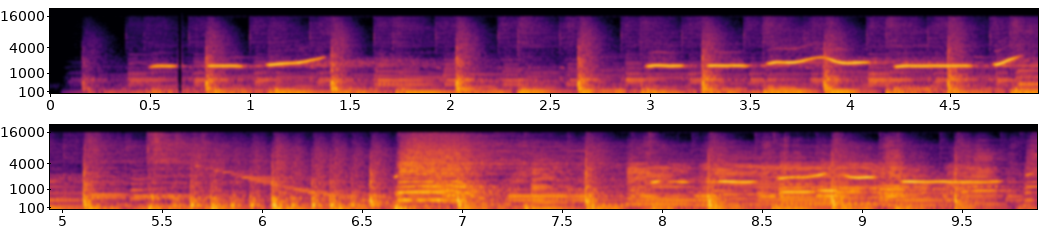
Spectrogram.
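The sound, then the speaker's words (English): A cheerful whistled tune carries the melody of a cartoon's theme song over a bouncy, full band backing with steady drums, loud, with no one talking. “I want to talk about the theme song just so I have an excuse to put the theme song, a clip of the theme song here in the show.”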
